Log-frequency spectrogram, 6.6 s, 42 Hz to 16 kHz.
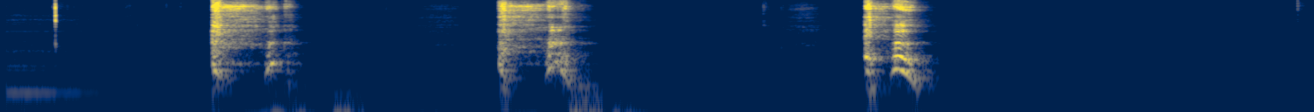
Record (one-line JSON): {"three_cough_length": "6.6 s", "three_cough_amplitude": 32768, "three_cough_signal_mean_std_ratio": 0.28, "survey_phase": "beta (2021-08-13 to 2022-03-07)", "age": "65+", "gender": "Female", "wearing_mask": "No", "symptom_none": true, "smoker_status": "Ex-smoker", "respiratory_condition_asthma": false, "respiratory_condition_other": false, "recruitment_source": "REACT", "submission_delay": "2 days", "covid_test_result": "Negative", "covid_test_method": "RT-qPCR", "influenza_a_test_result": "Unknown/Void", "influenza_b_test_result": "Unknown/Void"}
